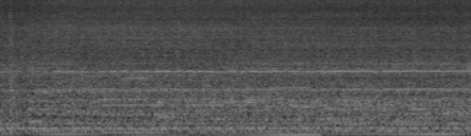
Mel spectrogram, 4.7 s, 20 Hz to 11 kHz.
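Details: 2008 GMC Sierra 1500 just after an alternator replacement, battery sitting three weeks: steady, even low rumble at idle with a faint constant whine on top, no knocks or misses; starts and idles healthily.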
